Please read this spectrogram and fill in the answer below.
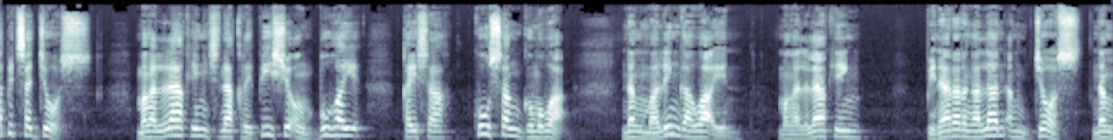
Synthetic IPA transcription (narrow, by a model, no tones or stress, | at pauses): apɪt̪sɐd͡ʒo̞̰s | mɐŋalɐlaːkɪŋsɪnakɾɪpiʃjo̞ʔɐŋbuːɦaj | kɐjsɐ | kuːsɐŋɡʊmɐwa̰ʔ | nɐŋmɐlɪŋɡawaːʔɪn | mɐŋalɐlaːkɪŋ | pɪnaɾaɾɐŋɐlanɐŋd͡ʒo̞snɐŋ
